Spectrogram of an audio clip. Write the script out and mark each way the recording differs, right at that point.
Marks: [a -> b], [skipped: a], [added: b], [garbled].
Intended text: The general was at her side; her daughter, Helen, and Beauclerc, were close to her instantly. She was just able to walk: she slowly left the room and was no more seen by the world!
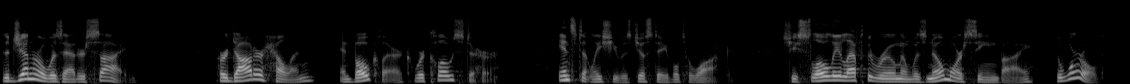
The general was at her side; her daughter, Helen, and Beauclerc, were close to her instantly. She was just able to walk: she slowly left the room and was no more seen by the world!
